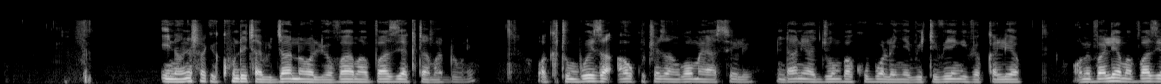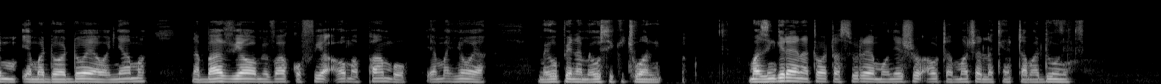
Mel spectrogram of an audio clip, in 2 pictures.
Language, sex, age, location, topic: Swahili, male, 25-35, Nairobi, government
